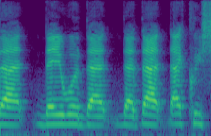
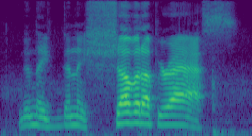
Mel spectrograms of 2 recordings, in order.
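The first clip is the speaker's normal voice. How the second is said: ordinary delivery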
